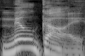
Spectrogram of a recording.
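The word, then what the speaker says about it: Milngavie: to go and investigate yourself SC um um mil guy is that how you pronounce it an that's quite correct yes but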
